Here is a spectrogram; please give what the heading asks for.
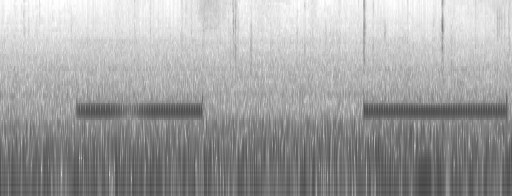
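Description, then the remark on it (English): A phone call to a home phone ringing out: two long, steady electronic ring tones separated by a pause, heard over a constant low rumbling background noise. No one speaks. “Call home.”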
